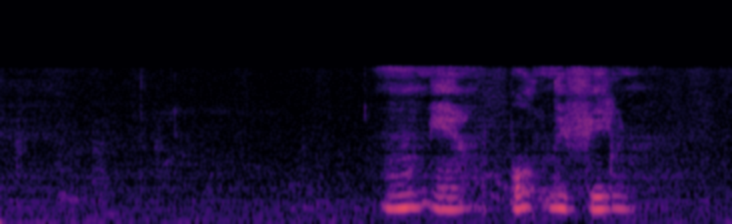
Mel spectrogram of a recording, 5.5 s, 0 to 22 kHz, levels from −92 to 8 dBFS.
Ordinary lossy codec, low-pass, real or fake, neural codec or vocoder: none; 7.2 kHz; real; none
